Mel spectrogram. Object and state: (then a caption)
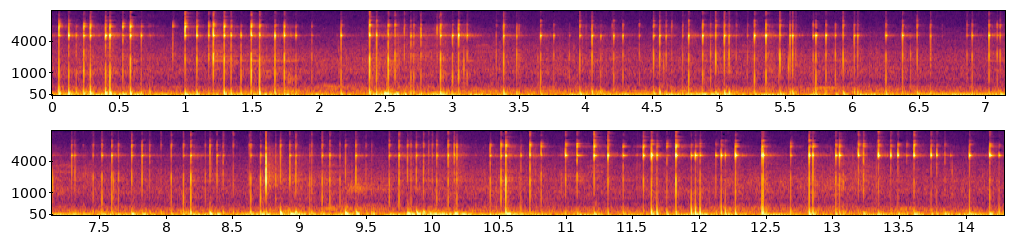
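Ceramic star ornament. A small, hollow, white star-shaped Christmas ornament with a teddy bear design, made of ceramic or glass, is tapped and scratched with long painted nails close to the microphone. The result is a dense run of short, dry clicks and scratchy taps over a low rumble, with a bright, thin ring from the ornament throughout.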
